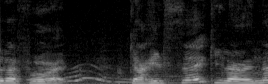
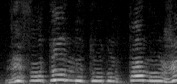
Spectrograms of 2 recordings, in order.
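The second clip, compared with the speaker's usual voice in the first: worried mother; 9 semitones higher, 5 dB louder than usual. Acted. Mother voiced in story.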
